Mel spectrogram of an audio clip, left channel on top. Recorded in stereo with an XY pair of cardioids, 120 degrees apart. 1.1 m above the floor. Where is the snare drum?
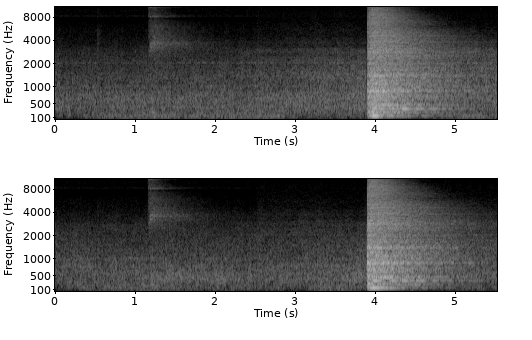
45° right, 1.7 m.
